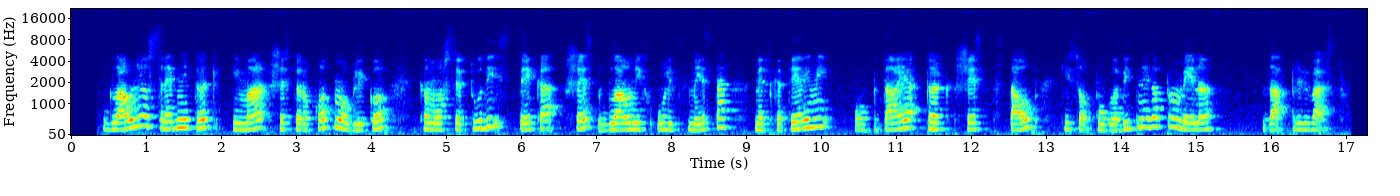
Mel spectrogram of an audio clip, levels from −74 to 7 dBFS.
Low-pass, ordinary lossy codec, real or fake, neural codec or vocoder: none; none; fake; codec, 44.1 kHz, 7.8 kbps, DAC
